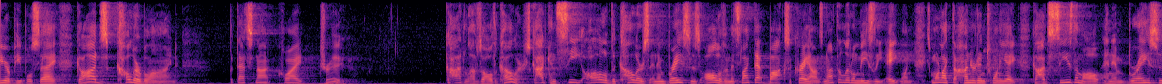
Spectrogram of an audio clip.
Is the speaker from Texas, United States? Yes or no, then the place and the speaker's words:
yes; Houston, Texas, United States; I grew up in Houston, Texas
